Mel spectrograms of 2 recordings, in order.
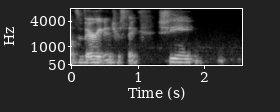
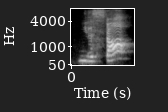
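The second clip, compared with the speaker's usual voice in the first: mock scolding; 7 semitones higher, 4 dB louder than usual. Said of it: "she laughs says".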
